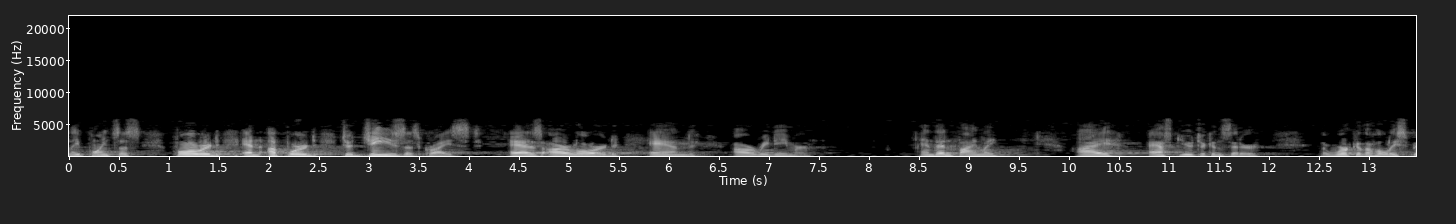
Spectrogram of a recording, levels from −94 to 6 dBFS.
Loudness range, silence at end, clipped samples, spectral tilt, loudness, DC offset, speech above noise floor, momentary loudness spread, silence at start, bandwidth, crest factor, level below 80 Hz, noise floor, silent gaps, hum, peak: 8 LU; 0 s; under 0.1%; -5.5 dB/octave; -26 LUFS; under 0.1%; 51 dB; 18 LU; 0 s; 6 kHz; 18 dB; -64 dBFS; -77 dBFS; 8.07-8.13 s; none; -8 dBFS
